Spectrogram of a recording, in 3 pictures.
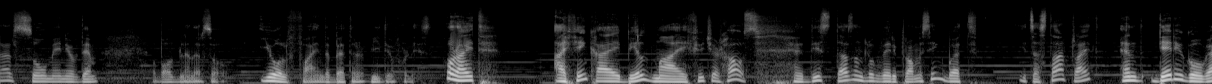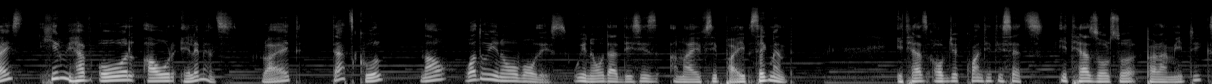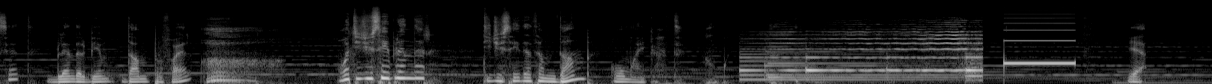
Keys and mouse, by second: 3.8 middle click, 6.0-7.8 middle drag, 8.0-9.8 middle drag, 15.4 click.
